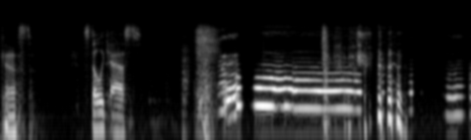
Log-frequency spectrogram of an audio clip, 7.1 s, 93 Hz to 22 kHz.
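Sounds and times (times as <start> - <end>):
speech: 0.0 - 0.6, 1.2 - 3.7, 4.8 - 6.3
dog howling with yips and whimpering barks inside a house: 3.3 - 5.4
laughter: 4.8 - 6.2.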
